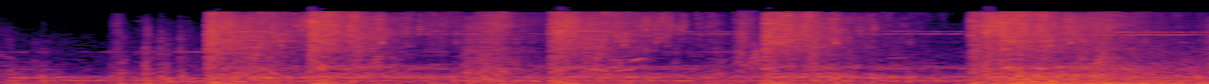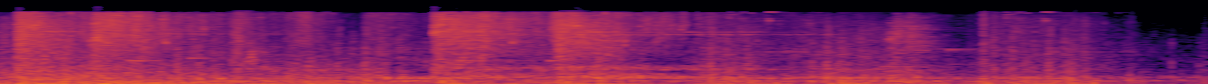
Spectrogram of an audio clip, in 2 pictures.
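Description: Metal weapons clash and strike in quick bursts.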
